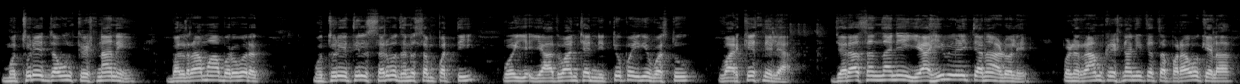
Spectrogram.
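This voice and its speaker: A man reading a prose rendering of a sacred story in steady, measured narration. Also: high-pitched. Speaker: reader of scripture.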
